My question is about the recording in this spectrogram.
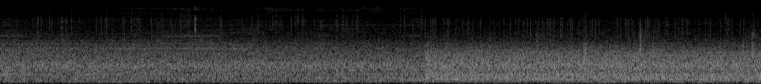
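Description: Steady rumbling noise of an LA Metro light rail train approaching a grade crossing. The noise jumps louder about four seconds in.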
